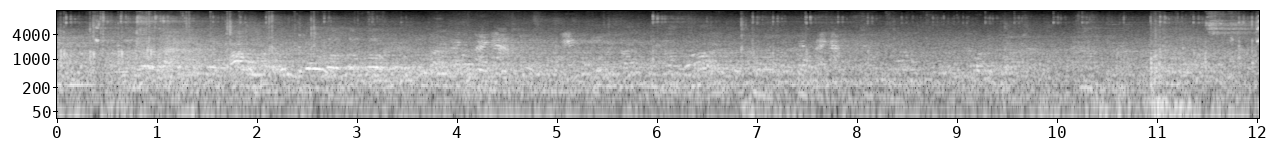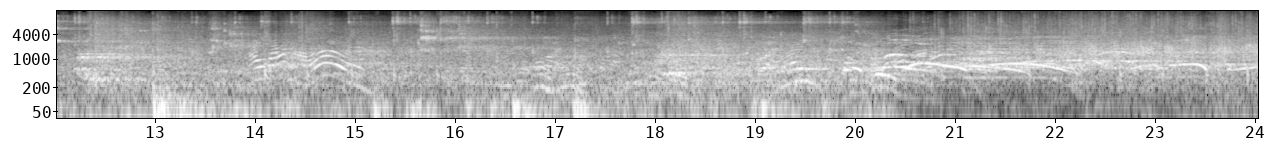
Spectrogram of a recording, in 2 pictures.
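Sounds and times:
voices chattering: 0.0s - 20.8s.

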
